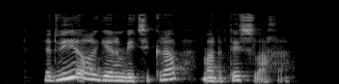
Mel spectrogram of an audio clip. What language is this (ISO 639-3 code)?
fry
